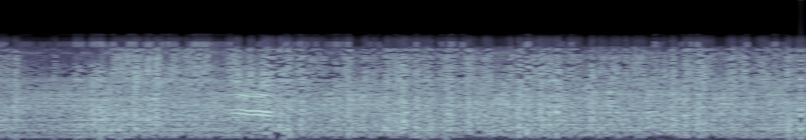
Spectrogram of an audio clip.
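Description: Motorboat running at speed: a steady rush of engine noise and churning water from the wake.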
